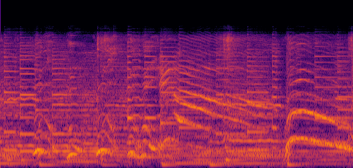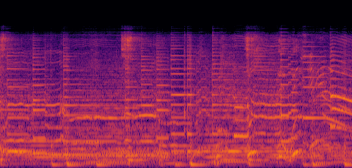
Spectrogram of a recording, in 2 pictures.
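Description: A live band playing: strummed acoustic guitars, electric guitar, keyboard and conga-and-drum percussion over a steady beat, with voices singing and long sliding notes about three to five seconds in.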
